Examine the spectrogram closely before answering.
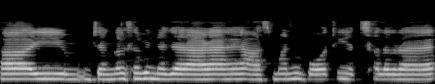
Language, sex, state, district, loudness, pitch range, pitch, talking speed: Hindi, female, Bihar, Kishanganj, -17 LUFS, 235-250 Hz, 245 Hz, 205 wpm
